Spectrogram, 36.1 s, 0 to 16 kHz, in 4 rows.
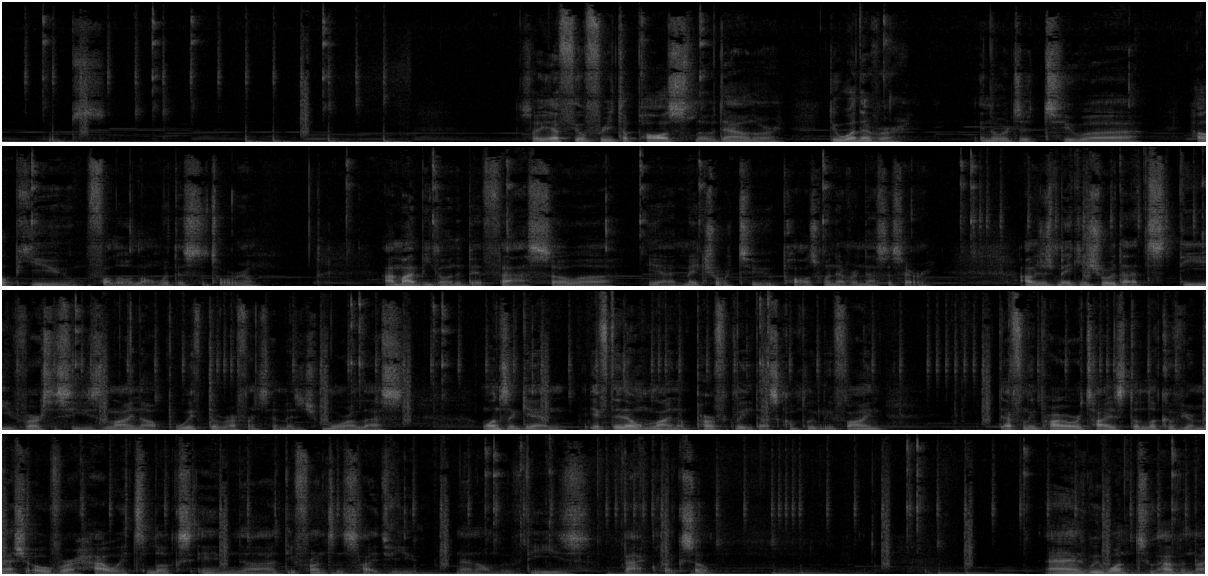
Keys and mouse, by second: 6.2-16.4 drag, 9.8 `, 16.4-18.6 middle drag, 18.6 click, 18.7-21.4 middle drag, 19.4 g, 21.4-25.2 drag, 22.5 g, 25.3 alt+z, 28.7 `, 30.2 alt+z, 30.4 alt+shift+middle click, 30.5 alt+z, 31.7 g.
